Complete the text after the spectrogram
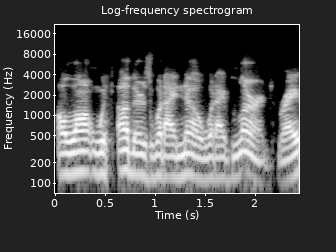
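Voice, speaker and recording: This man sounds energetic and enthusiastic, his fairly high voice recorded dry and close with no echo against a quiet background. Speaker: professional athlete and track runner. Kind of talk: talk to a group on a video call. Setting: video call.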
